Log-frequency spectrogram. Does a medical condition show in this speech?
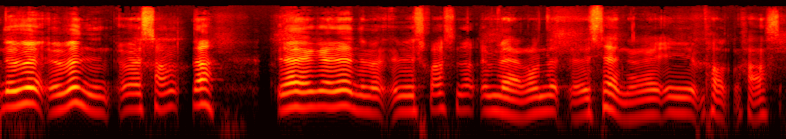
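Yes: cerebral palsy; wheelchair user.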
